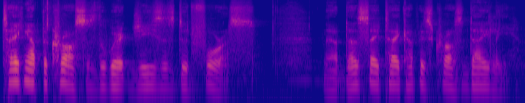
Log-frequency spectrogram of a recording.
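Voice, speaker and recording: Husky low-voiced man preaching. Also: moderate pace. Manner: conversational, tells jokes and laughs, checks in with "okay?". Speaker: pastor. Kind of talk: sermon.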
